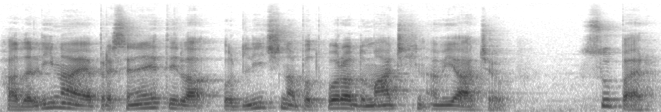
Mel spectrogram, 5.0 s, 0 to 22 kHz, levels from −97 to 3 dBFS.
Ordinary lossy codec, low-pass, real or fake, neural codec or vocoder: none; 19.8 kHz; fake; vocoder, 48 kHz, 128 mel bands, Vocos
